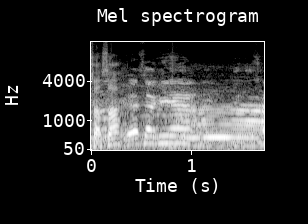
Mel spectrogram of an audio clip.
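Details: Sahiwal bull calf at Ambari market, Dinajpur, on 11 March 2024 as Ramadan began; a fairly high, wavering bellow opens in short pulses, then settles into one long, steady, slightly falling moo.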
